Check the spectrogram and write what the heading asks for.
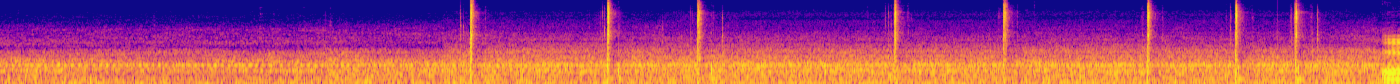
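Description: Spring-loaded desolder pump firing against freshly soldered joints on a circuit board: a series of sharp snapping clicks at irregular intervals, about nine, starting nearly five seconds in. A steady low hum runs underneath.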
